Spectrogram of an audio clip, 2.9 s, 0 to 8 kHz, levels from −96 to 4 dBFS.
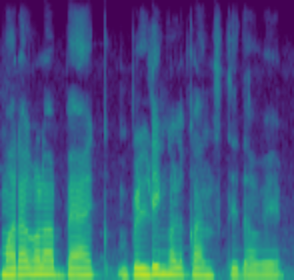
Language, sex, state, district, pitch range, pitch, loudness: Kannada, female, Karnataka, Bangalore, 185-200 Hz, 190 Hz, -14 LUFS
